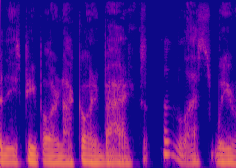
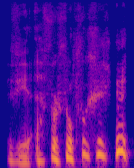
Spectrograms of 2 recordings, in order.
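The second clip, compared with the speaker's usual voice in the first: higher voice broken by a real laugh; breaking into laughter; 5 semitones higher, 4 dB louder than usual. Real, not acted. Host introducing children's drawings video, breaking into laughter. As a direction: lose it laughing halfway through the question.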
